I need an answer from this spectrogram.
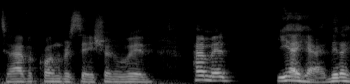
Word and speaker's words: Hamad Yehia: Hamad Yehia. Did I say it right? That's perfect.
